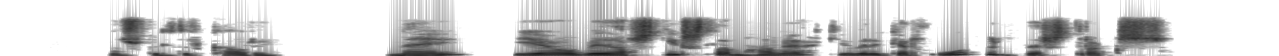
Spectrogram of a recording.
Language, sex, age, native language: Icelandic, female, 18-19, Icelandic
